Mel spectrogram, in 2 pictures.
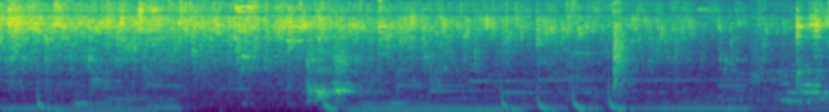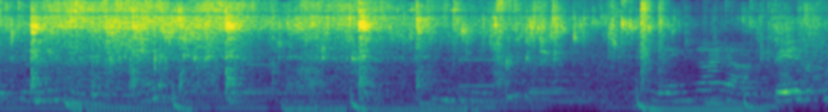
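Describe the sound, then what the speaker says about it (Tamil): Cardamom, cinnamon and curry leaves fry in hot oil for a kurma, giving a steady sizzle with repeated stirring and scraping clatter close by, with no talking over it. "கொஞ்சம் ஏலக்காய் பட்டை கருவேப்பிலை வச்சுருக்கேன். இதை போட்டுக்குவோம்."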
